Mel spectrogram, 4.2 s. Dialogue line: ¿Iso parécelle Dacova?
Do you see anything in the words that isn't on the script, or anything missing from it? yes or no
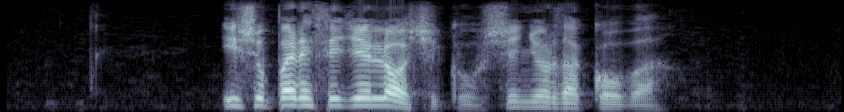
yes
